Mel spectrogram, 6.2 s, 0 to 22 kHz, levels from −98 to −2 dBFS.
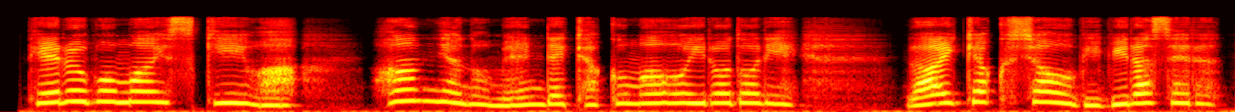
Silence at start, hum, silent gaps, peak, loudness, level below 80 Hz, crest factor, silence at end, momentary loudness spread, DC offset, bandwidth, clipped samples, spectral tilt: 0.15 s; none; none; -6 dBFS; -24 LUFS; -58 dBFS; 18 dB; 0.05 s; 9 LU; under 0.1%; 12 kHz; under 0.1%; -1.5 dB/octave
